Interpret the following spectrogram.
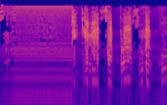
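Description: Steady electrical mains hum from the microphone and sound system, heard on its own in a pause for about the first second. A man's speech starts again over it.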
